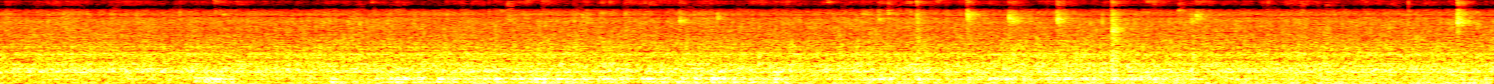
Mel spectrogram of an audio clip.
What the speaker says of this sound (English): We're just draining carrot water.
